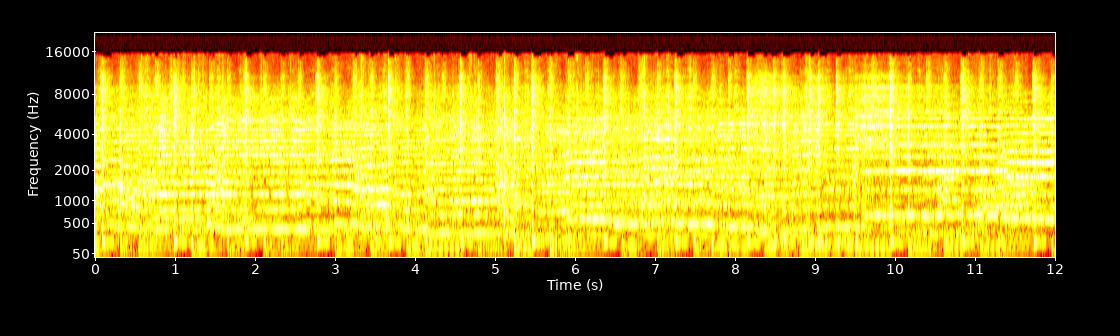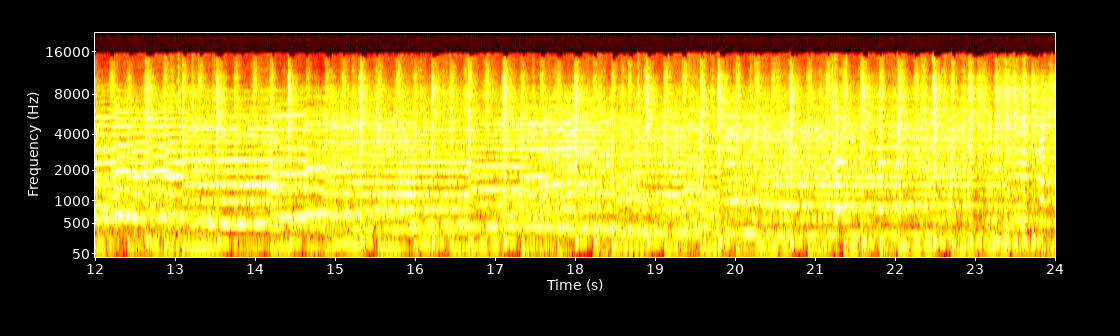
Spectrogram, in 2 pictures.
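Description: Piano accordion playing a melody of held notes over a steady, rhythmic bass accompaniment.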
